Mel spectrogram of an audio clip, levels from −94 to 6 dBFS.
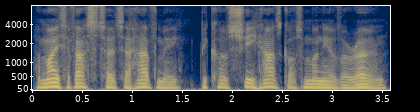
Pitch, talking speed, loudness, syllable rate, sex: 110 Hz, 270 wpm, -17 LUFS, 6.1 syllables/s, male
